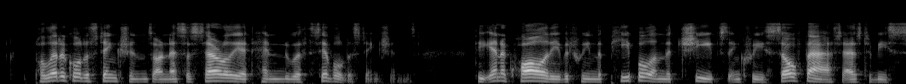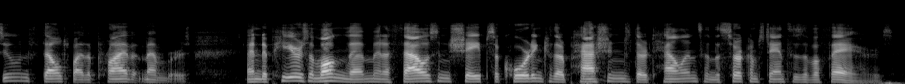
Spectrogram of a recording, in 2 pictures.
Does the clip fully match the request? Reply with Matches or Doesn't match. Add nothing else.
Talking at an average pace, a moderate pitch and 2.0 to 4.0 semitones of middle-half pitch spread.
Doesn't match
